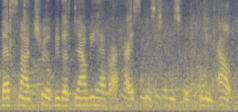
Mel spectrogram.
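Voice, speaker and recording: Talking fast and flat at a medium pitch, this woman in her fifties, a council member, presses her points in a conversational interview by repeating phrases. People and traffic can be heard around her on the street.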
